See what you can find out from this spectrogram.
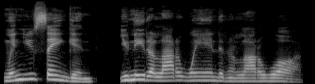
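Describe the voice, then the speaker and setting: Woman, singer-songwriter guest; deep voice, emphatic and playful, dry close recording. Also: a little fast, no echo. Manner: animated, emphatic, playful teasing. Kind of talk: casual interview chat.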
